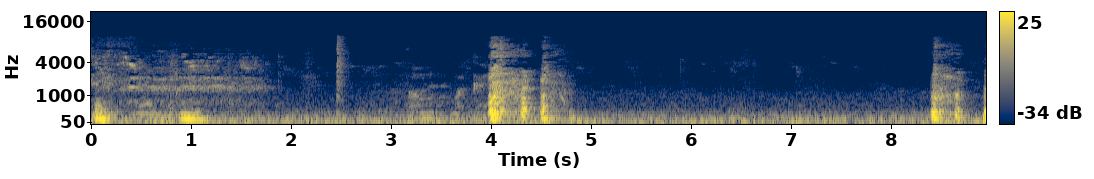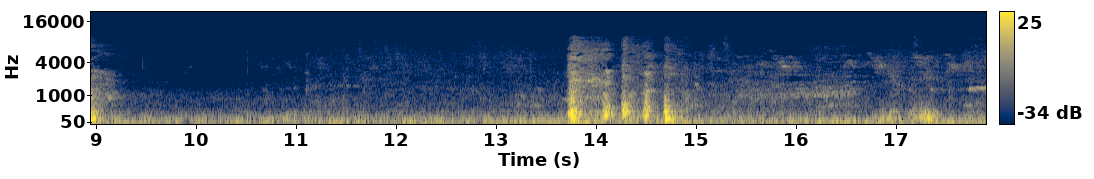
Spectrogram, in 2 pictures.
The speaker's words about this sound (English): You can hear the rooster in the back.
